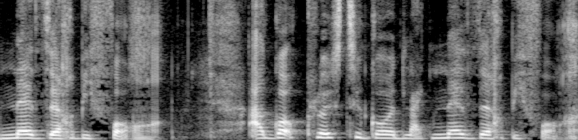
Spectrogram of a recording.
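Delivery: put-on French accent over English. Speaker recalls a hard period before finding faith, in a put-on French accent. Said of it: "Let me put on my French accent".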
